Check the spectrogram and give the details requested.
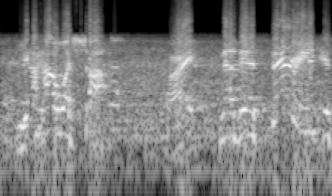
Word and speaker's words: Yahawashi: Yahawashi. So this doesn't have an A, so but this one does. And when they're connected, it's S-H-I, so it's Shai. Yahawah, Yahawashi.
